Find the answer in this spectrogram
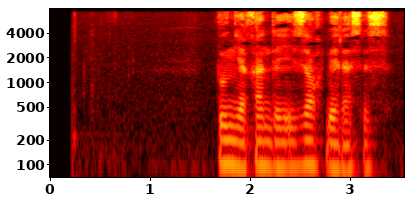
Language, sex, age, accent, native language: Uzbek, male, 19-29, Toshkent shahri, Uzbek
